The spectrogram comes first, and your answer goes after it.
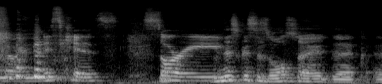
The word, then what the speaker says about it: meniscus: Meniscus?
